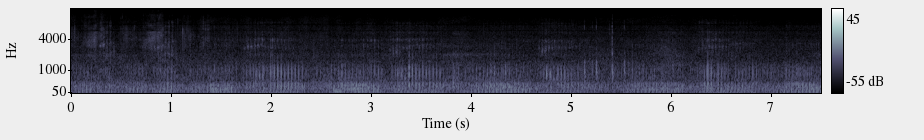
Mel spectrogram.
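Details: Fluffy Norwegian Forest Cat kept as a pet, purring contentedly indoors; a constant low vibrating drone with slightly uneven breath pulses and faint small clicks.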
